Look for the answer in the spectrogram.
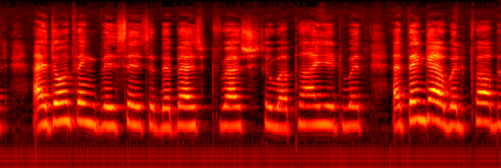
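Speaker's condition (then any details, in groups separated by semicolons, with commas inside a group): Anoxic brain injury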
